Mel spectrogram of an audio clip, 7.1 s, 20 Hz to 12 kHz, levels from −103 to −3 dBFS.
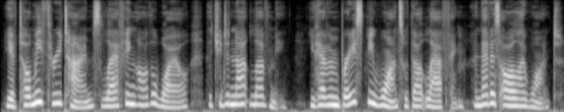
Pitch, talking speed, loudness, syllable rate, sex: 225 Hz, 245 wpm, -17 LUFS, 5.6 syllables/s, female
